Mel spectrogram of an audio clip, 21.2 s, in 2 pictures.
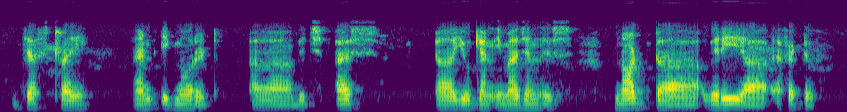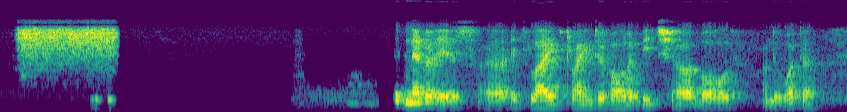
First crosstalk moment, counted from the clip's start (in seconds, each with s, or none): none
